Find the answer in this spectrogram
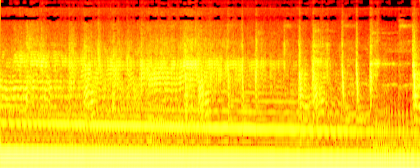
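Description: Loud music played through a tall stack of horn loudspeakers on a DJ sound-system cart, with a heavy bass note that slides slowly downward under a melody.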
